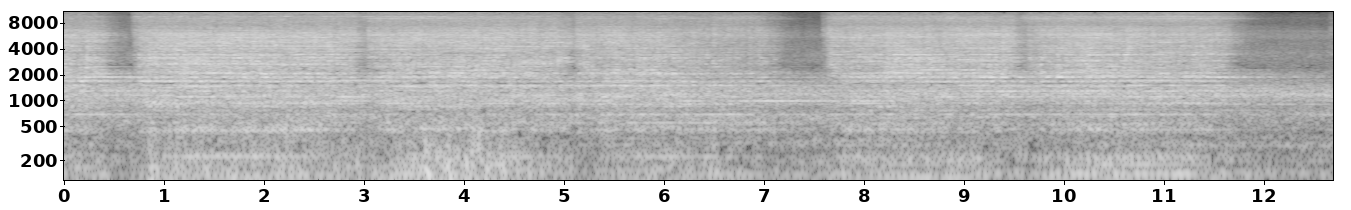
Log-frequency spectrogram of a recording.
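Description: The large circular blade of a motor-driven gantry bridge saw grinding through a row of granite blocks: a loud, steady, high-pitched grinding hiss that briefly drops off three times, about half a second in, around seven seconds in, and near the end.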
